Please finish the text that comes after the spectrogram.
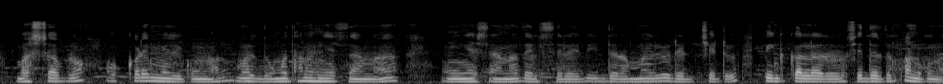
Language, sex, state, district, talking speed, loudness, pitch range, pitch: Telugu, male, Telangana, Karimnagar, 135 wpm, -29 LUFS, 130-145 Hz, 135 Hz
